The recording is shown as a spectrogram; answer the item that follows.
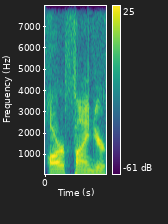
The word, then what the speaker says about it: RFinder: So it's spelled RFinder for repeater finder, but the RF is capitalized, so it's like a play on words, RF finder, but there's only one F.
